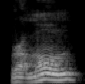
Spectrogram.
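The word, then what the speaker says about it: Ramón: pronounce my name right because it is Spanish Ramon but human beings being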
